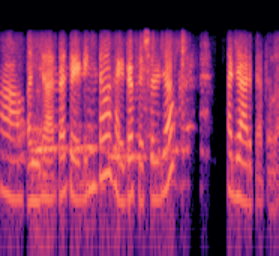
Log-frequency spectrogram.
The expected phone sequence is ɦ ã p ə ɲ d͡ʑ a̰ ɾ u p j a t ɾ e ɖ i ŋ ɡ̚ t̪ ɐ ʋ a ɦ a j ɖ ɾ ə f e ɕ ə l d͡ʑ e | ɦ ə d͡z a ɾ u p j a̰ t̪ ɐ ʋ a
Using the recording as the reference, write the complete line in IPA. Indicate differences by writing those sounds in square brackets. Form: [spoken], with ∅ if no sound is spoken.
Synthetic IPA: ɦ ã p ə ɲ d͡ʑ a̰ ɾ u p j a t ɾ e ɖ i ŋ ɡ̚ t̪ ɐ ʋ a ɦ a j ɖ ɾ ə f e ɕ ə l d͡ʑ [a] | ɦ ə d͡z a ɾ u p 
